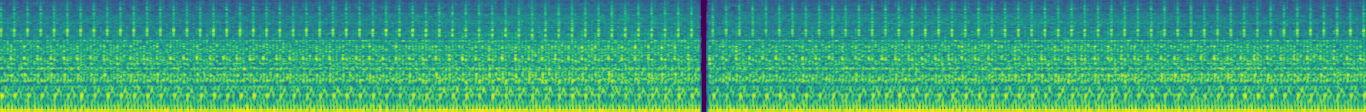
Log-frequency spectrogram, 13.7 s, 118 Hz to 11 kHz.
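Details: VW 1.9 engine at idle: sharp regular knock about two and a half per second hammering steadily over the engine's clatter; knocking noise, cause unclear.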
